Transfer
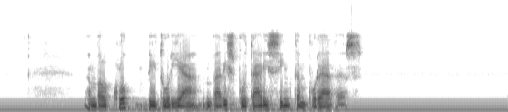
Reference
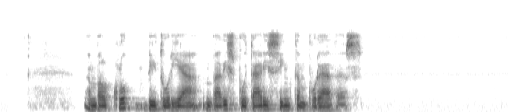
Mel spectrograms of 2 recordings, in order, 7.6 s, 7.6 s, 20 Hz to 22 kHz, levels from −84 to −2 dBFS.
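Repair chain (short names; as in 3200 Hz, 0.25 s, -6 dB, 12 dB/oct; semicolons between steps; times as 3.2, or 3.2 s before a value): clip repair -22 dBFS; de-hum 90.9 Hz, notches 4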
